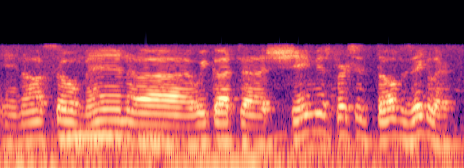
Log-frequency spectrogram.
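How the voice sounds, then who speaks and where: Male co-host, relaxed podcast banter; distant, lo-fi phone-like audio. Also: mid-range voice, measured pace. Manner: easygoing, agreeable, many fillers. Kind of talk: casual wrestling chat. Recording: roomy, distant, phone-like, faint noise.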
